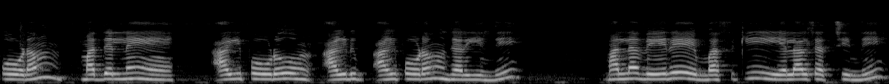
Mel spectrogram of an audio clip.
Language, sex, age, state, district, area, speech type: Telugu, female, 30-45, Telangana, Jagtial, rural, spontaneous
